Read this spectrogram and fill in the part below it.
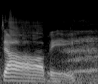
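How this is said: It is said with an Australian accent.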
